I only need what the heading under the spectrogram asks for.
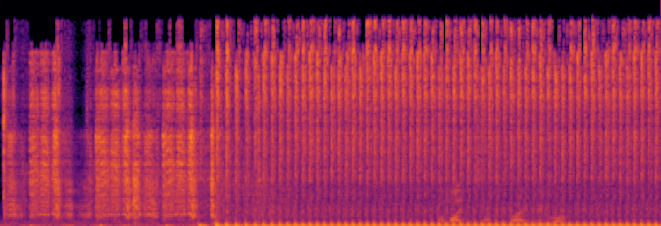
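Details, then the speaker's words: Project motorcycle started on a different, better battery: a few slow cranking turns, then it catches promptly and settles into a steady, even idle. Crank sounded similar; normal start. "let's see if this sounds a bit a bit [Music] stronger sounded similar really but it is a better"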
